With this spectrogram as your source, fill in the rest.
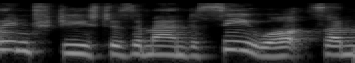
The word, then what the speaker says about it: Amanda C. Watts: It's like, no, you've got my name wrong. It's Amanda Seaw Watts.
